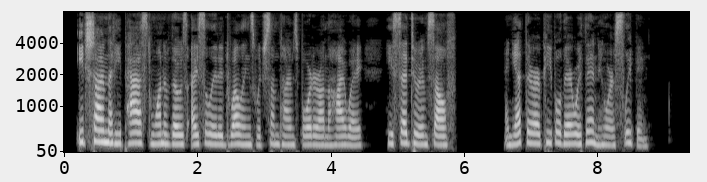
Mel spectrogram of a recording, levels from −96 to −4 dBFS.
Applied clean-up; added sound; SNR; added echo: none; none; none; none.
